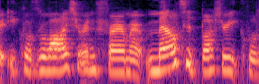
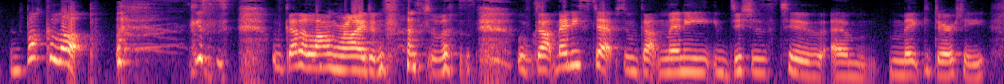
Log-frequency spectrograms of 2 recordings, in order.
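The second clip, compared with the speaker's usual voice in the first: plain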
